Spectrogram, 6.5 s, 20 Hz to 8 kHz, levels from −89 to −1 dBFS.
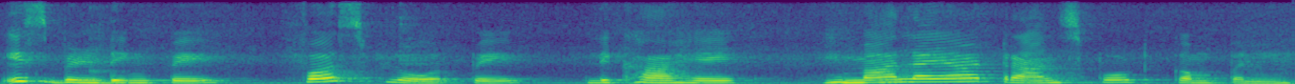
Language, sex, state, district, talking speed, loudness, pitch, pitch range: Hindi, female, Madhya Pradesh, Dhar, 110 wpm, -17 LUFS, 215 Hz, 195-235 Hz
